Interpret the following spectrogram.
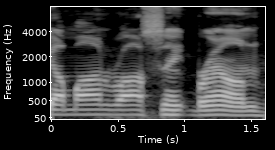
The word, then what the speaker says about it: Amon-Ra St. Brown: Hopefully Amon-Ra St. Brown won't play.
